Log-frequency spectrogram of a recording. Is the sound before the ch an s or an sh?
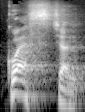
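s. An s sound comes before the ch. This is the British pronunciation. "British English में ... स होगा, श नहीं होगा"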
